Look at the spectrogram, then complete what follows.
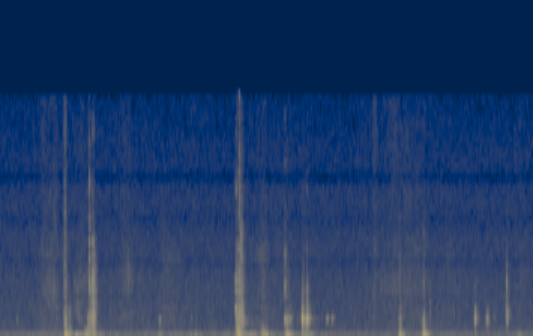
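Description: Lego pieces being handled and set down on a board: scattered light plastic clicks and taps, a few close together, then smaller ticks near the end.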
